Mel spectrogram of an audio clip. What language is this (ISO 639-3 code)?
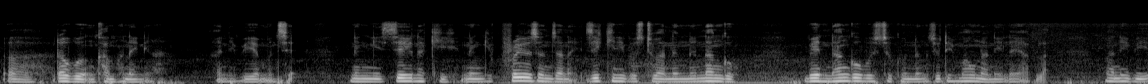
brx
